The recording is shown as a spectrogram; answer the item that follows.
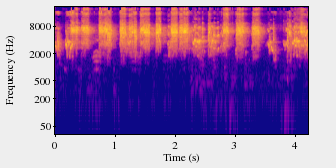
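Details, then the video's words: Several caged budgerigars chirp while eating corn: dense, scratchy chattering and squawky chirps packed in continuous bursts with brief gaps, bright and high-pitched, no other clear sounds. "Cute Budgies Enjoying Eating Corn | Love Birds Chirping Sounds"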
